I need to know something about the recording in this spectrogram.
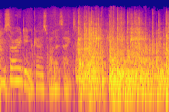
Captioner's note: clattering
